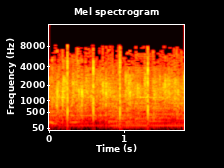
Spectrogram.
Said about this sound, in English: Oh, church, we got to give him a hand clap today for how awesome Jesus is. We love you, Jesus. We love you.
